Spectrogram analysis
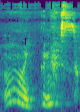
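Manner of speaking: ordinary talk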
